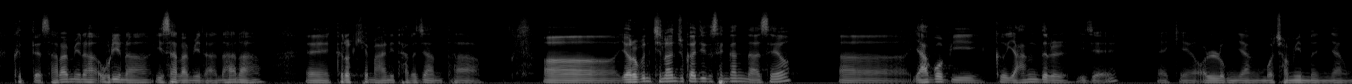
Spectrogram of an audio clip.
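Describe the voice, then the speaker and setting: A man's voice: low voice, moderate pace. A male pastor giving a conversational sermon at a church prayer meeting, often dropping "yes" between phrases.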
